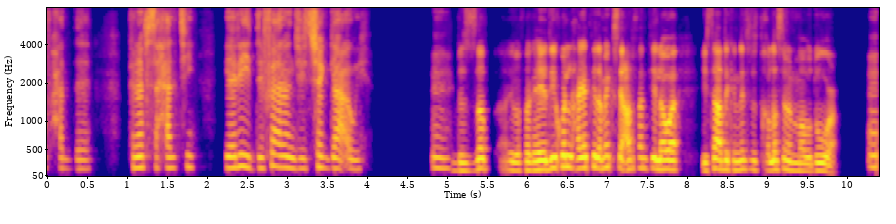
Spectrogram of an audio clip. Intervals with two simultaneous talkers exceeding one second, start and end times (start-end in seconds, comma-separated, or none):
none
